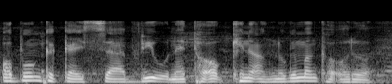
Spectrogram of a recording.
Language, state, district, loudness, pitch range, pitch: Kokborok, Tripura, West Tripura, -14 LUFS, 120-155 Hz, 135 Hz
